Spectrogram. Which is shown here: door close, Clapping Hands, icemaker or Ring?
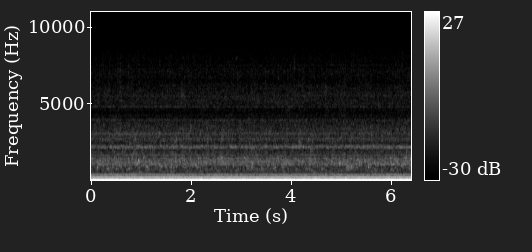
icemaker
